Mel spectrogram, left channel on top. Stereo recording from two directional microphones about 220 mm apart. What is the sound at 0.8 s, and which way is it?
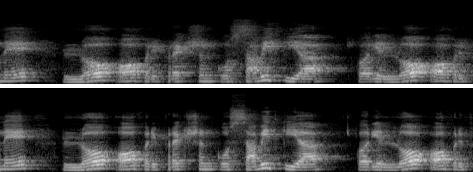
Speech, 45° right (ahead or behind).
